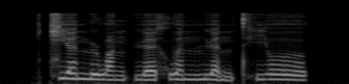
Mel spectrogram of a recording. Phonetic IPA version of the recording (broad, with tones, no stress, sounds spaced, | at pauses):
t͡ɕ j ɛ˥˨ n ɻ w ɑ˩ ŋ p ɥ ɛ˨˦ x w ə˨˦ n n̪ ɥ ɛ̰˨˩ n t̪ʰ j o˥˨ ʊ̯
